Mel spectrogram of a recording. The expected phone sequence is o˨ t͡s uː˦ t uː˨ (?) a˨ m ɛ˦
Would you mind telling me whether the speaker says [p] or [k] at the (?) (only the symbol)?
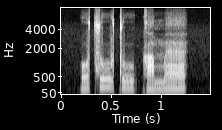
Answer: k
